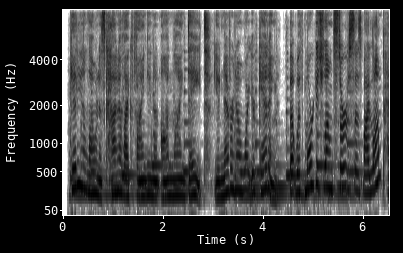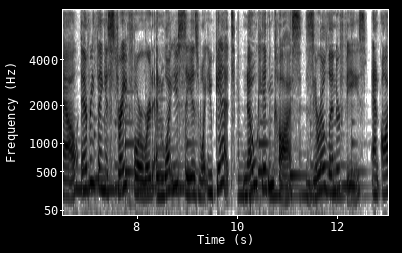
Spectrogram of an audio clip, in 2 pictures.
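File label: COMMERCIAL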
